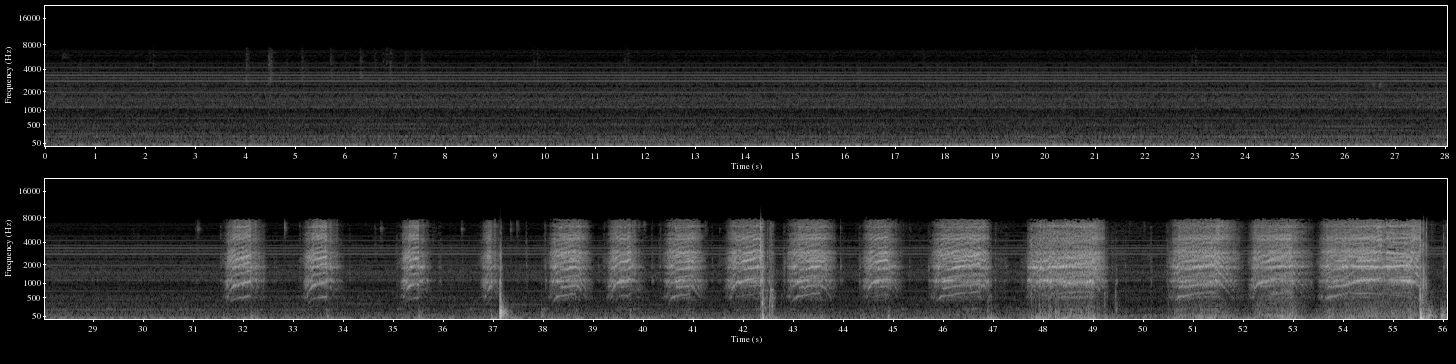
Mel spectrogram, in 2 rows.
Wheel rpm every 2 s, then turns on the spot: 0, 0, 0, 0, 0, 0, 0, 0, 0, 0, 0, 0, 0, 0, 0, 30, 30, 20, 20, 50, 60, 50, 50, 70, 70, 70, 70, 110.
52-54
